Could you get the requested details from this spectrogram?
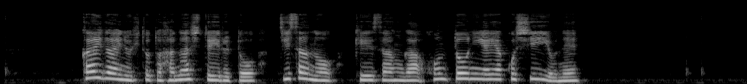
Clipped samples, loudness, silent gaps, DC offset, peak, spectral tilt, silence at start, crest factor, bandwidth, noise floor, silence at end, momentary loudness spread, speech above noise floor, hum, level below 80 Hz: under 0.1%; -24 LUFS; none; under 0.1%; -8 dBFS; -5.5 dB/octave; 0.85 s; 16 dB; 11.5 kHz; -68 dBFS; 1.7 s; 6 LU; 45 dB; none; -62 dBFS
